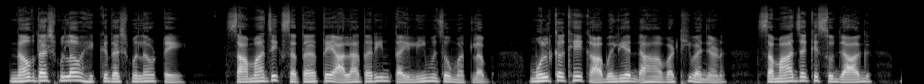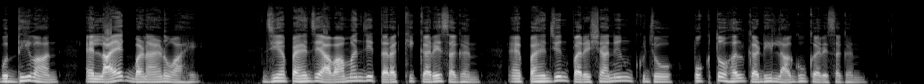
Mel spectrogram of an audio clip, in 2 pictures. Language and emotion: Sindhi, neutral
